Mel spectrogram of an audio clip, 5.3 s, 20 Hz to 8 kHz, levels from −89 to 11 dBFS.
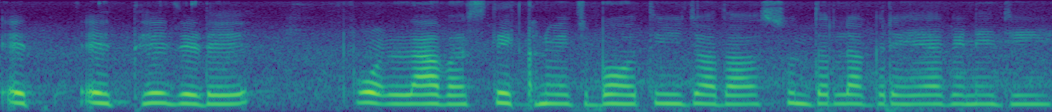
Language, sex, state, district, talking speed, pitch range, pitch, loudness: Punjabi, female, Punjab, Kapurthala, 180 wpm, 235-260 Hz, 245 Hz, -17 LUFS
